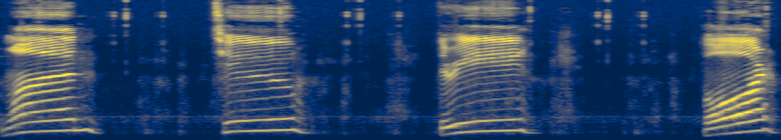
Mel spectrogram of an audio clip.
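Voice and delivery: slow high counting. Shown as a demonstration. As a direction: count up slowly for kids. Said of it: "So watch me".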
